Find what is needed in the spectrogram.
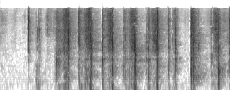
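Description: Tarot deck shuffled by hand: a quick run of short card slaps, about eight a second, starting a moment in.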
